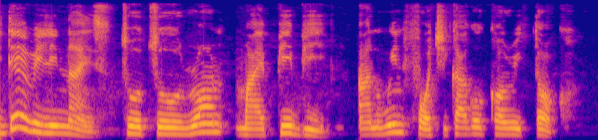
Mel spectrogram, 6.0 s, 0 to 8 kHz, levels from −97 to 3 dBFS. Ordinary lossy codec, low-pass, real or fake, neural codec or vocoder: none; 7.2 kHz; real; none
